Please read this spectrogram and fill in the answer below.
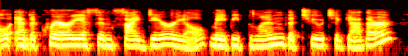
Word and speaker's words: sidereal: doing something different with my life confusion Tom it's spelled side real so why not pronounce it side reel AKA Scottish country dancing astrology that's funny uh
